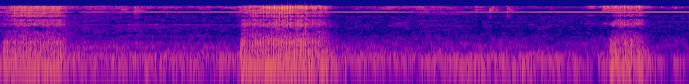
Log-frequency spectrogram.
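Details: Snoring pet cat Pak Pak, asleep below the stove, makes three rough, low snorts spaced unevenly, with a longer quiet gap between the second and third, and a light background hum.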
